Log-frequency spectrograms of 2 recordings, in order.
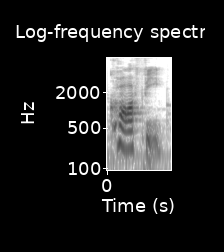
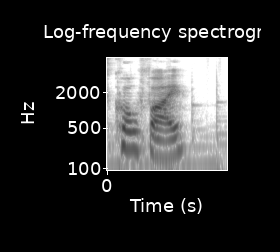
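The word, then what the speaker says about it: Ko-fi: It would be pronounced like coffee. What? Well, but there's literally a hyphen in the middle. That makes me think it's Kofi.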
